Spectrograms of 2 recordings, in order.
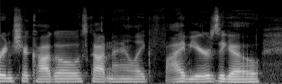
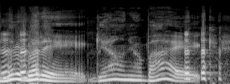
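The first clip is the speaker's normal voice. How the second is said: close-mic, high, loud, hyped fancy-club instructor voice; 5 semitones higher, 7 dB louder than usual. Describing an exercise class, imitating how the instructors talk into the microphone. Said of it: "they talk like this".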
